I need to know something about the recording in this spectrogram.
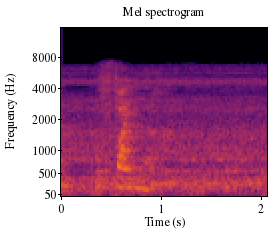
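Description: A man's voice says a single word about half a second in, then a pause with only faint room hiss.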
